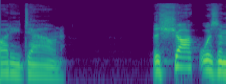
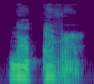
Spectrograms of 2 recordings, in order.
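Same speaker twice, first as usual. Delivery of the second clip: a quiet, softer, bitter inner thought; 4 semitones lower, 8 dB quieter than usual. Acted. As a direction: drop it low in volume, bitterness held in. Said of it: "he thought bitterly".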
